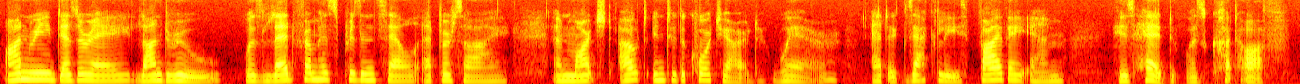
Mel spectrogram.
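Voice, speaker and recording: A woman actor playing a composed, wry woman who narrates a radio drama in a measured, dry manner. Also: fairly low pitch, a little mellow, dry recording. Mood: dry, satisfied.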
